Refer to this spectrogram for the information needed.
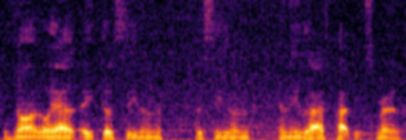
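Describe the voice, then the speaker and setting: A young man commentates a sim race lap by lap, his voice a little raspy from allergies. He talks in halting bursts full of fillers and restarts, over a faint hum of ambience. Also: on the low side, flat delivery, a little mellow, low-quality recording. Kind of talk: play-by-play sim racing commentary.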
